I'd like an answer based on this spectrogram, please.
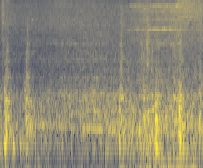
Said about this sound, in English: At the station, the train screeches to a halt.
